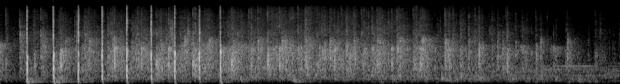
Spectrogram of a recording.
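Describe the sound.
Audience applause welcoming a speaker at a lecture on religious liberty, beginning with several sharp distinct claps that merge into a dense wash before tapering off at the end.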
